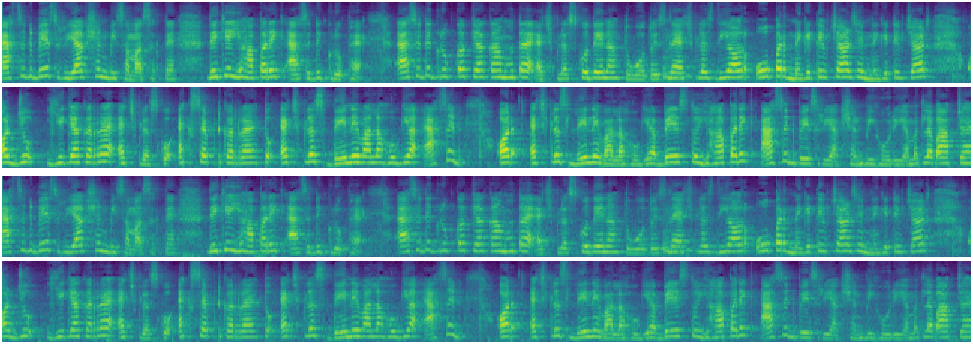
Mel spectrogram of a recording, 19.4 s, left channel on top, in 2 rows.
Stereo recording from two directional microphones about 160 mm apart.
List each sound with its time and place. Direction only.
0.0 s speech: 25° left (ahead or behind)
